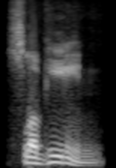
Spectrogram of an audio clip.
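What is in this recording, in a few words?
"Slovene", American English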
